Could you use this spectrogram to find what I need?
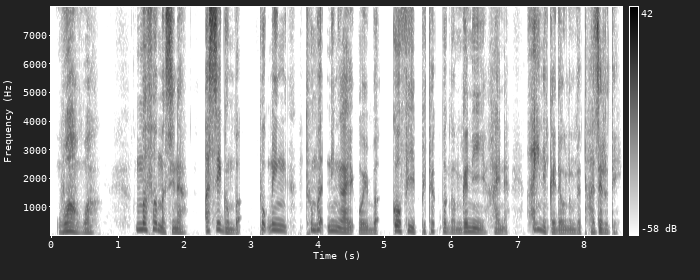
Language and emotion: Manipuri, surprised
